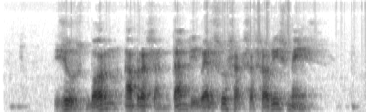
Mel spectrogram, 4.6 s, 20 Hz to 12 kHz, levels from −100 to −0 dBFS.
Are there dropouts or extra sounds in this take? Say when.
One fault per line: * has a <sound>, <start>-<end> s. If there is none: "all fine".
all fine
